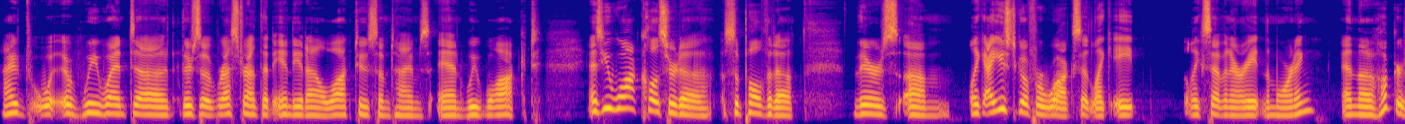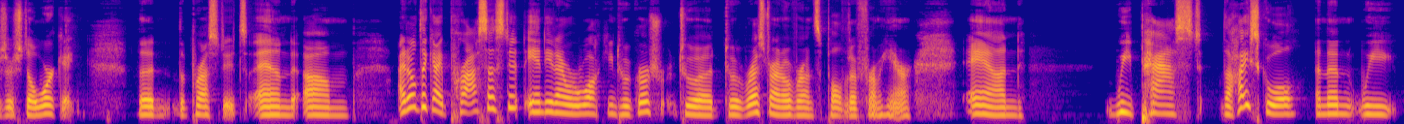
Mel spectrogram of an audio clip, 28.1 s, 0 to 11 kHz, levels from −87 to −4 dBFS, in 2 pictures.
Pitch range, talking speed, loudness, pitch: 165-195 Hz, 185 wpm, -18 LUFS, 175 Hz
